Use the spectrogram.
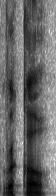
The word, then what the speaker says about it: Rico: you very much Rick okay Rico with the role of the tongue tongue yeah Rico even if he can't do it it's Rico not saying that I'm Italian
